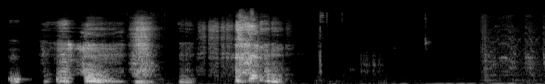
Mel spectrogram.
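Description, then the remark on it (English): A car engine starting up: several loud, rough cranking bursts in quick succession, a brief sputtering pause, then the engine catches and settles into a steady running hum. “So let's get the car started.”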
